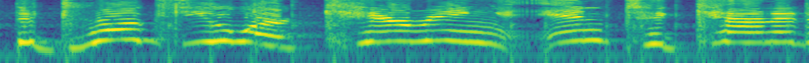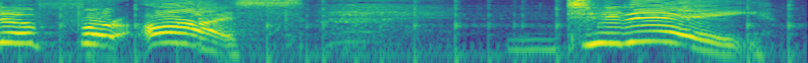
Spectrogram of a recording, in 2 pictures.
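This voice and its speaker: A woman's voice: very high voice, lively intonation, slow, sharp tone, slight background noise, full character voice. A woman playing an exasperated, earnest grown daughter and reluctant amateur sleuth in a comedic audio drama, flustered and hesitant.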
